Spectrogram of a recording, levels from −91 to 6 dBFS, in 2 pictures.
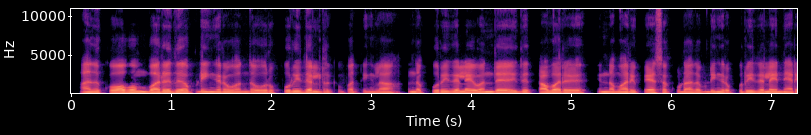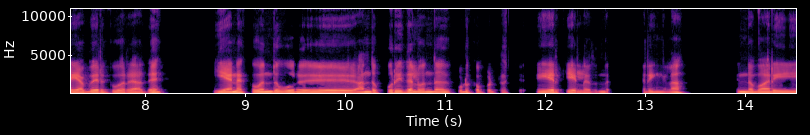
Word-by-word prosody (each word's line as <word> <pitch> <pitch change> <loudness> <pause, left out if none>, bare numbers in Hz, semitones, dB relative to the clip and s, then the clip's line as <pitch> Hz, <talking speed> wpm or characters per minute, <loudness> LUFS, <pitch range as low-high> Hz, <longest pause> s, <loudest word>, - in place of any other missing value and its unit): அந்த 110 -1 +2
கோபம் 150 -1 +4
வருது 150 +7 +4
அப்படிங்கிற 125 -2 0
அந்த 110 0 -3
ஒரு 110 0 0
புரிதல் 155 -2 +2
இருக்கு 105 -1 -8
பாத்தீங்களா, 105 +3 -3 0.2
அந்த 105 -1 -1
புரிதலே 145 +1 +2
வந்து 125 +4 +3
இது 110 0 -1
தவறு, 115 -1 +3 0.3
இந்த 110 0 +1
மாரி 120 +1 +2
பேசக்கூடாது 120 -3 -1
அப்படிங்கிற 110 -1 -1
புரிதலே 125 0 +1
நெறைய 115 +3 +2
பேருக்கு 115 -1 -1
வராது, 100 -1 -1 0.7
எனக்கு 155 +3 +2
வந்து 135 +3 +3
ஒரு 120 -2 +1 0.6
அந்த 110 +1 +2
புரிதல் 150 -6 +1
வந்து 115 +4 +1 0.2
குடுக்கப்பட்டுருச்சு 105 -5 -8 0.2
இயற்கையிலிருந்து 100 -4 -2 0.3
சரிங்களா, 100 +3 -4 0.6
இந்த 105 -1 +2
மாரி 105 0 +1
115 Hz, 135 wpm, -24 LUFS, 110-130 Hz, 0.7 s, கோபம்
